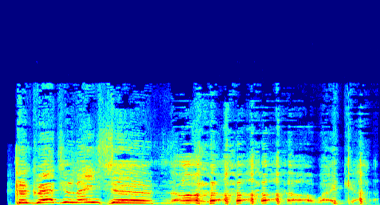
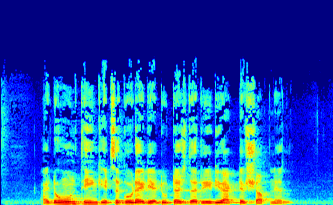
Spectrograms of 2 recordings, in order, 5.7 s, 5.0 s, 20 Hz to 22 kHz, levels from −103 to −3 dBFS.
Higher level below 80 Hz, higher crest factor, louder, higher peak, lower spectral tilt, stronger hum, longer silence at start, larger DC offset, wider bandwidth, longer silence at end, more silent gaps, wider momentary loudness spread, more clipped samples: about the same, -60 dBFS vs -58 dBFS; about the same, 16 dB vs 16 dB; about the same, -17 LUFS vs -16 LUFS; about the same, 0 dBFS vs -2 dBFS; about the same, -4 dB/octave vs -5 dB/octave; neither; second, 0.25 s vs 0.65 s; neither; second, 11.5 kHz vs 14 kHz; second, 0.2 s vs 0.65 s; neither; about the same, 14 LU vs 12 LU; neither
